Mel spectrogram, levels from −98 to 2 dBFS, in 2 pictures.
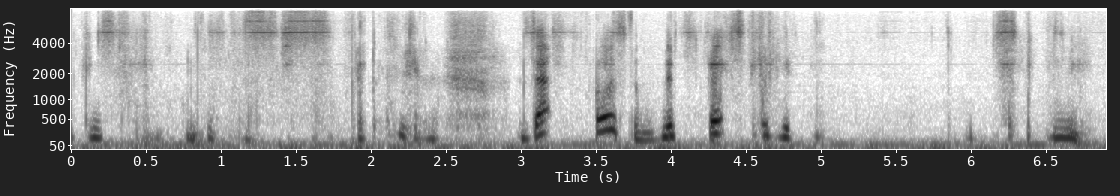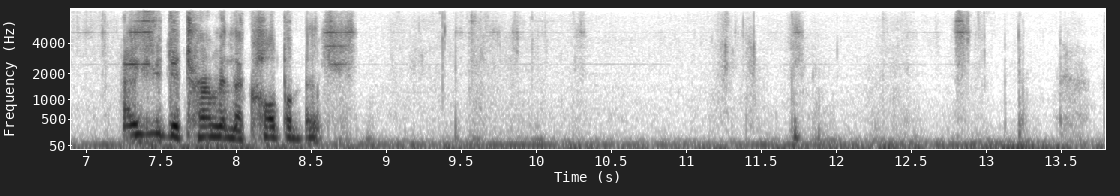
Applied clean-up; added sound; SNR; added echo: neural diffusion model UNIVERSE++.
